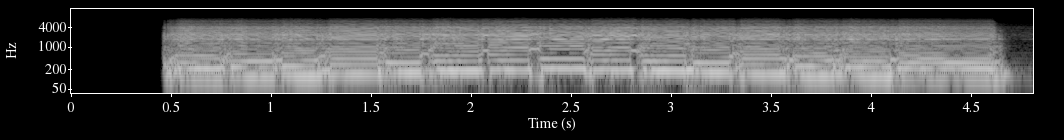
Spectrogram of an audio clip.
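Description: An A Dorian minor scale, built on the second degree of the Ionian scale, played on a heavily distorted electric guitar, single notes climbing and then descending in an even, steady rhythm, loud with no talking.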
